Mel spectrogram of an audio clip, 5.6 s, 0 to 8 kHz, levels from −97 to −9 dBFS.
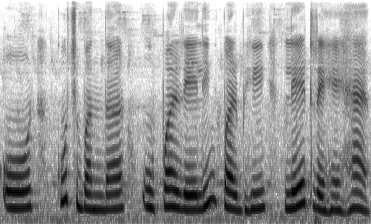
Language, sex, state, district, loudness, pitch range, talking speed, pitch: Hindi, female, Gujarat, Gandhinagar, -15 LUFS, 200-235 Hz, 110 wpm, 215 Hz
